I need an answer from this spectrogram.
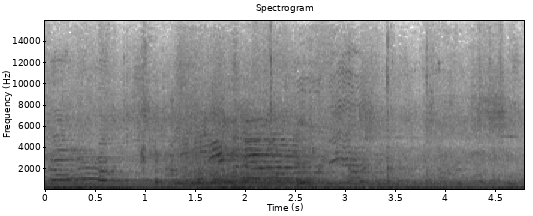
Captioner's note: audience laughing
